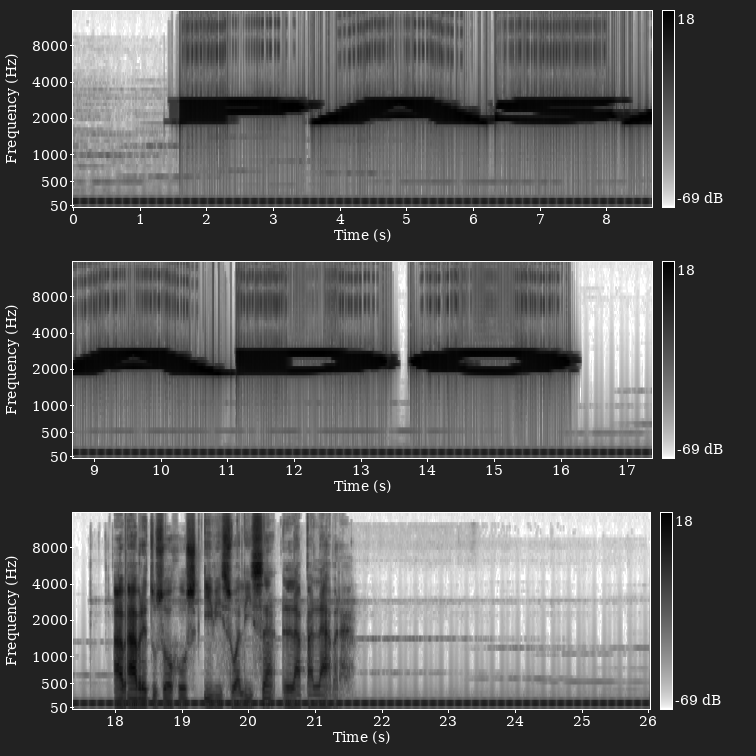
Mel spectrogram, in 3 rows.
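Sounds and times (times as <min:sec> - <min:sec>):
steady low tone: 0:00.0 - 0:26.0
high shifting synthetic tone: 0:01.6 - 0:16.3.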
